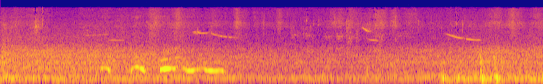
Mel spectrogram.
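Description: Birds chirping in the background: thin, high, falling chirps scattered through, with a short low wavering call, like a coo, between about one and two seconds in.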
